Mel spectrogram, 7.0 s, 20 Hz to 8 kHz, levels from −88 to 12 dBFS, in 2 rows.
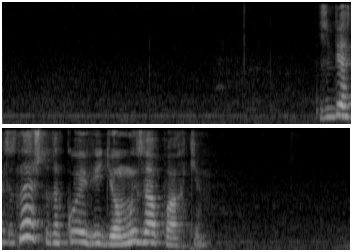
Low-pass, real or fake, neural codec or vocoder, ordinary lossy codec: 7.2 kHz; real; none; AAC, 32 kbps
